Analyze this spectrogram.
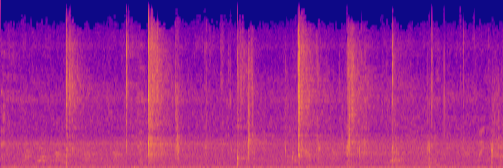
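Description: Paddles strike a plastic ball with sharp pops, back and forth.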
